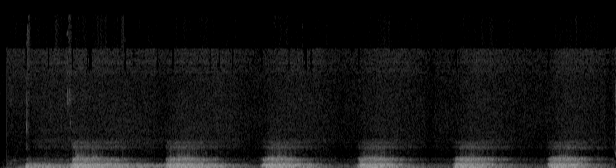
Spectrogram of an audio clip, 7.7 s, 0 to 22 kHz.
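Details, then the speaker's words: Normal arteriovenous dialysis access bruit (fistula or graft), heard as low, rhythmic whooshing pulses about 50 a minute showing good flow; an abnormal access would sound shorter and higher-pitched. "that nice rhythmic whooshing sound is normal."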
